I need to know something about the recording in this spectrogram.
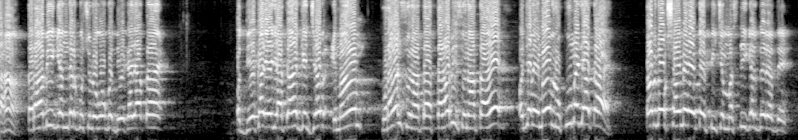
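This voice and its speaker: High-pitched man preaching an emphatic sermon. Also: slight background noise, low-quality recording. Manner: emphatic, repeats points for stress. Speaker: Islamic preacher.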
